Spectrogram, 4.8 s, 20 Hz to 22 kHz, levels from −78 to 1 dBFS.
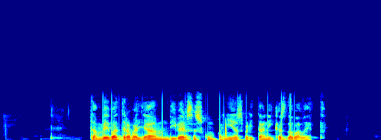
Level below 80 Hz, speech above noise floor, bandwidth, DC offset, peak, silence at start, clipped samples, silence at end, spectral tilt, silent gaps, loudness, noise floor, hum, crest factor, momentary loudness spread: -48 dBFS; 49 dB; 7.6 kHz; under 0.1%; -2 dBFS; 1.1 s; under 0.1%; 0.75 s; -7.5 dB/octave; none; -18 LUFS; -67 dBFS; none; 18 dB; 9 LU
